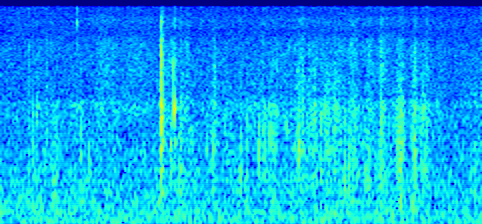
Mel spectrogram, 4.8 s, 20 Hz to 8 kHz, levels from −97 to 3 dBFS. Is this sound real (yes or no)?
yes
